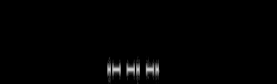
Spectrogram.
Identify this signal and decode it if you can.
Morse code, heard as a keyed tone, about 53 wpm, 700 Hz. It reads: ANN
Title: USA Common Names - Max 3 Letters - 50wpm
